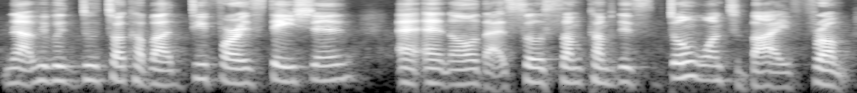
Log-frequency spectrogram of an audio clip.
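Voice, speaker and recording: A man with a Ghanaian accent speaks earnestly on a trade-show panel. His voice sits a little higher than most men's, and he explains at length with small restarts. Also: normal speed, a bit bright. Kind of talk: panel discussion.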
